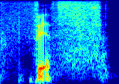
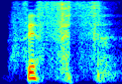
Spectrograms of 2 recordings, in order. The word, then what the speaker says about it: fifth: whatsoever what's whatsoever and fifth is really difficult to make the f t h f so it's skipped a lot that first f is just skipped and it sounds like fifth if you want to be totally perfect fifth you can but you don't have to you can just say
